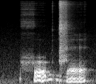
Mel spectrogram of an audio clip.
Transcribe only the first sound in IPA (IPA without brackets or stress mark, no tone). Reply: x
